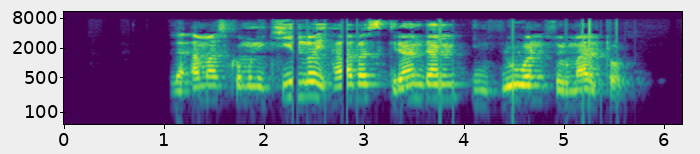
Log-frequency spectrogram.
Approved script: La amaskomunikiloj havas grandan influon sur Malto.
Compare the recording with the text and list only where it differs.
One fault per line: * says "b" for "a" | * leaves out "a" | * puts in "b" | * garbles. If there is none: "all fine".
all fine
